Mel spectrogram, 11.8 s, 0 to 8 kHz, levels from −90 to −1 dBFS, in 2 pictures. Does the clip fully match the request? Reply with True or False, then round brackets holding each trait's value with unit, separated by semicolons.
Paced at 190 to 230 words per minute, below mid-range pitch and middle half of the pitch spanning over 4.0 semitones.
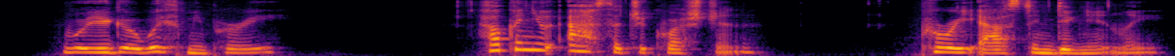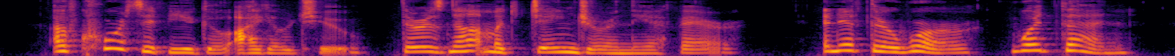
False (200 wpm; 215 Hz; 5.0 semitones)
